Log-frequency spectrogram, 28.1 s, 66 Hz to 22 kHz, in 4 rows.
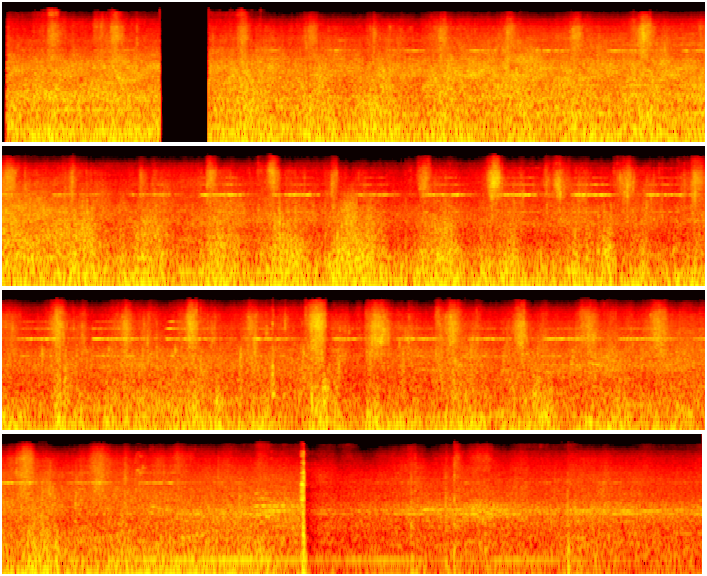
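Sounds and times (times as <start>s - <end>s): street traffic rumble: 0.0s - 28.0s
jacket fabric rubbing on microphone: 0.3s - 22.9s
footsteps: 0.3s - 24.2s, 25.0s - 27.2s
high electronic beep: 2.6s - 23.0s.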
